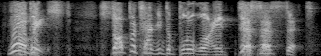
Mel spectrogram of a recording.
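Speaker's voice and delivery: "Road beast" yelled very high and loud; raging snarl. Acted. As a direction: scream the name in rage. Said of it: "Lotor snarled in rage".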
